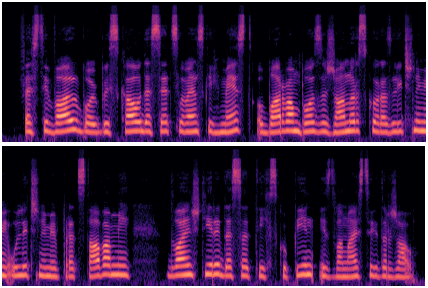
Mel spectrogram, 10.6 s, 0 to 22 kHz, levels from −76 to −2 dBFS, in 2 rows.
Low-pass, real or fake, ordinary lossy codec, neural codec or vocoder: 19.8 kHz; fake; Opus, 24 kbps; autoencoder, 48 kHz, 32 numbers a frame, DAC-VAE, trained on Japanese speech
